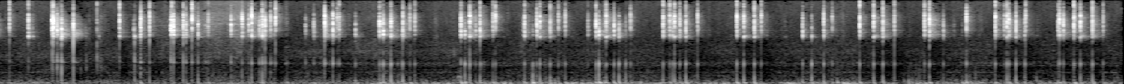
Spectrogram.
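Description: A hollow, empty, dark brown dried coconut shell half, hand-sized and held in the hands, is tapped and scratched with long acrylic nails. Quick, dry, clicky taps come in rapid runs, broken up by short bursts of bright, hissy scratching. Each tap dies away almost at once.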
